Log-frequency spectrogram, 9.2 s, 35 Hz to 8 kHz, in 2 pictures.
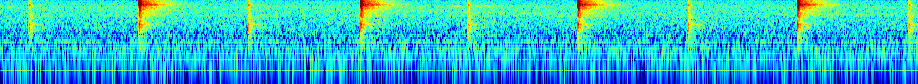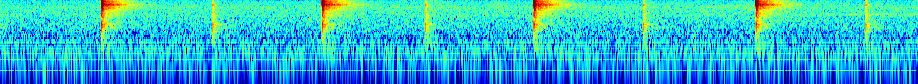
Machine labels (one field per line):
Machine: valve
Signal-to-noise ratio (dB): 6 dB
